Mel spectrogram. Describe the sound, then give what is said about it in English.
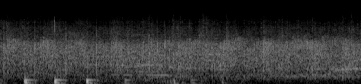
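An audience at a church gathering claps together after a prayer: a steady wash of many hands, with a few sharper, louder claps standing out in the first couple of seconds before the applause settles into an even patter. “Why don't we give a hand clap?”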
